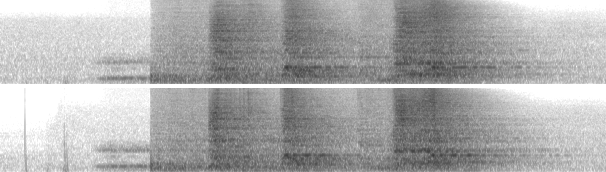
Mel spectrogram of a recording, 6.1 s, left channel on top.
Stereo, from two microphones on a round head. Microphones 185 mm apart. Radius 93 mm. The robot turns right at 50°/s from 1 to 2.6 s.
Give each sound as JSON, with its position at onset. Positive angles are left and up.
{"t": 1.5, "sound": "a zipper", "azimuth_deg": -130, "distance_m": 1.1}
